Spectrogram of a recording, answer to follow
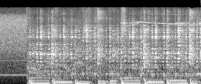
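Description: Music with a heavy, repeating bassline and a steady beat, played over a DJ's PA speakers as a sound test; it cuts in about half a second in, after a short steady hiss with a single held tone.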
